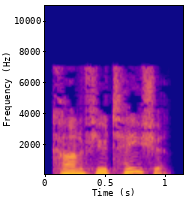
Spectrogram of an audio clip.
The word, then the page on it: confutation: British English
